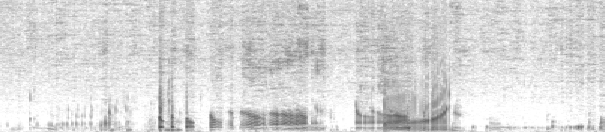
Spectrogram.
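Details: Stomach growling from hunger (ASMR recording): long, loud squeaking and rumbling gurgles with a rising whine; ordinary borborygmi.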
